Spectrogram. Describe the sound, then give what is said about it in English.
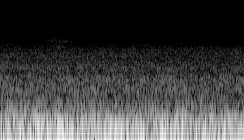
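A gray van drives by on a Friday afternoon, heard as a steady wash of engine and road noise with no clear rise or fall. “It's definitely a Chomo van just drove by, a gray one.”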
